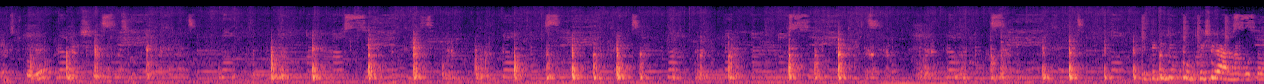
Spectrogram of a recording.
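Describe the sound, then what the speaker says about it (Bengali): Spatula scraping and clattering against a frying pan while egg and onion are stirred together with other ingredients for bread pizza, quick repeated strokes over a soft sizzle. "এখন যখন ডিমটা একটু শক্ত শক্ত হয়ে যাচ্ছে, আমি সব ইনগ্রিডিয়েন্টগুলো একসাথে মিক্স করে মিশিয়ে দিচ্ছি।"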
